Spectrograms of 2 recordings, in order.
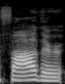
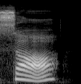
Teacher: In contrast to the ah and the aw sounds, as in father and saw, require the mouth to be open. Ah and aw are very similar sounds, except for the aw, the lips are a little bit more oval in shape and the tongue is slightly tense.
